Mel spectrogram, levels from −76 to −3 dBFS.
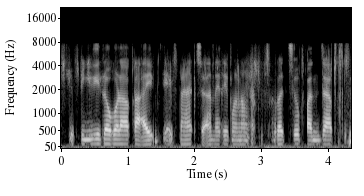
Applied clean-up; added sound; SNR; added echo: neural diffusion model UNIVERSE++.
